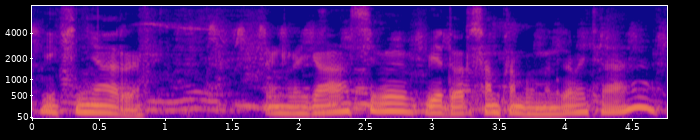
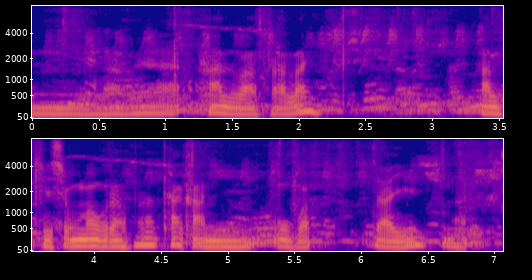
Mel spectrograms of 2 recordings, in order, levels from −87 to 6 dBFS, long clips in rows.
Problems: low volume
